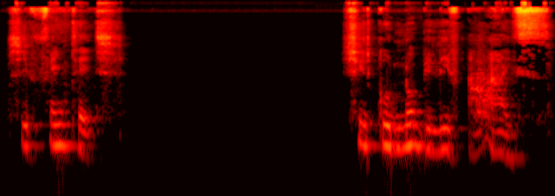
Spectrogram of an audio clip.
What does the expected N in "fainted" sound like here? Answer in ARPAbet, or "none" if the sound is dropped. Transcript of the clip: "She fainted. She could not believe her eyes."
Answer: N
